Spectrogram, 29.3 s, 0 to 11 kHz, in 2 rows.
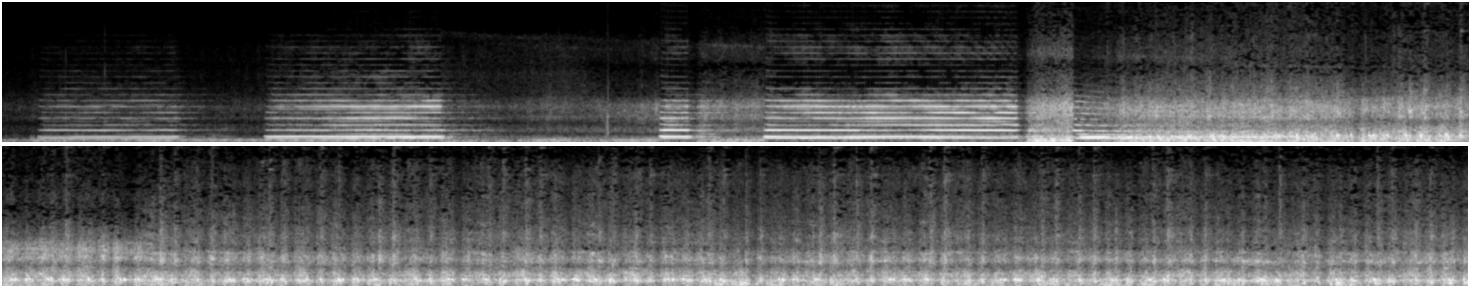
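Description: Twin ALCO diesel locomotives (WDM3D and WDM3A) sound their multi-note horn as they approach: two blasts, a short toot, then a long blast that drops in pitch as they pass about ten seconds in. The express's coaches then run through the station at speed, with a steady clickety-clack of wheels over the rail joints.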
